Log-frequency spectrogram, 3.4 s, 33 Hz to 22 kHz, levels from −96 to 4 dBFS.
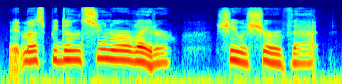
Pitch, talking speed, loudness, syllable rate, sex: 195 Hz, 195 wpm, -15 LUFS, 5.3 syllables/s, female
